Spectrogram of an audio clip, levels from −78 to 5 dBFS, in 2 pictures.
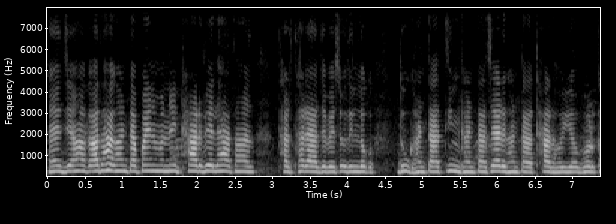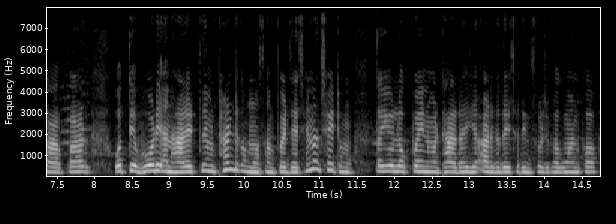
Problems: none marked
